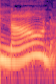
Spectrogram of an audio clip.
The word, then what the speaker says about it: gnawed: She gnawed at it, जी यहाँ silent है, जी नहीं पढ़ते हैं।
